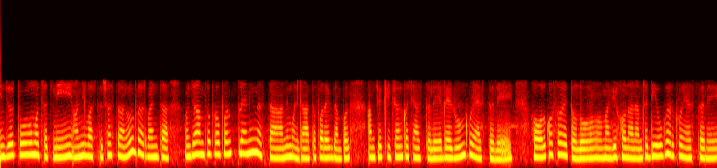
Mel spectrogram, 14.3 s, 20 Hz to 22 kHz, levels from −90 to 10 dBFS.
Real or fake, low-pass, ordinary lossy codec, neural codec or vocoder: fake; 3.6 kHz; none; codec, 16 kHz in and 24 kHz out, 1 kbps, XY-Tokenizer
